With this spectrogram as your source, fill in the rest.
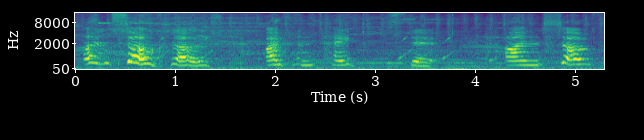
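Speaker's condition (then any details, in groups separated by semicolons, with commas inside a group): Cerebral palsy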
